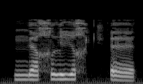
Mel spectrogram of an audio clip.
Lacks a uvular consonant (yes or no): no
